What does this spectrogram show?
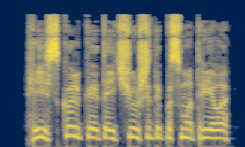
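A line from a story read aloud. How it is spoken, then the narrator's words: Laughing. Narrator (Russian): засмеялся Джек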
